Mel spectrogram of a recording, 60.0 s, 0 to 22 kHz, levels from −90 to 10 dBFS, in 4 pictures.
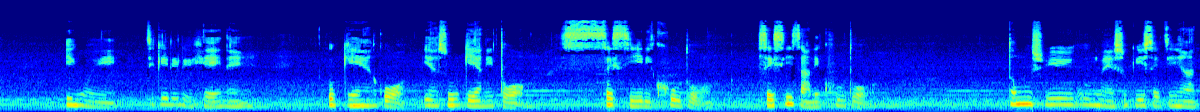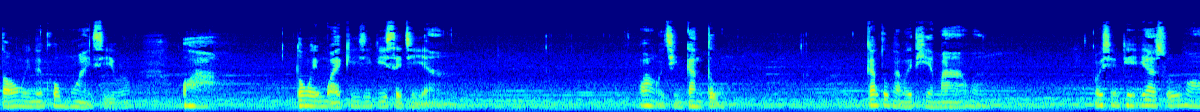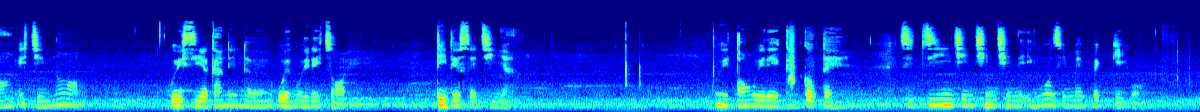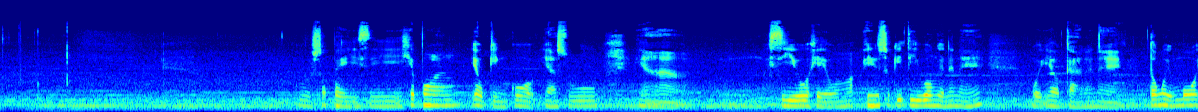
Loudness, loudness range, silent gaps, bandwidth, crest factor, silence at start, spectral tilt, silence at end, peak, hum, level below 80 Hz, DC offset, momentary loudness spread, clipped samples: -32 LUFS; 8 LU; none; 11.5 kHz; 24 dB; 0 s; -3.5 dB/octave; 0 s; -10 dBFS; none; -70 dBFS; under 0.1%; 22 LU; under 0.1%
